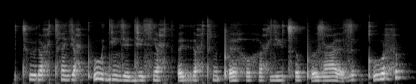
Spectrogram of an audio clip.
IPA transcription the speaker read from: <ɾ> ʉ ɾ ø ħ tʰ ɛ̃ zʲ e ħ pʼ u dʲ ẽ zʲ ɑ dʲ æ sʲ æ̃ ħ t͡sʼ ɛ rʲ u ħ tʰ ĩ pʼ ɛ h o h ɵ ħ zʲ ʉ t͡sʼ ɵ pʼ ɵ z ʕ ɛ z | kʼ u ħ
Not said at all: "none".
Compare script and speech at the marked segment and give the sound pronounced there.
tʰ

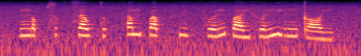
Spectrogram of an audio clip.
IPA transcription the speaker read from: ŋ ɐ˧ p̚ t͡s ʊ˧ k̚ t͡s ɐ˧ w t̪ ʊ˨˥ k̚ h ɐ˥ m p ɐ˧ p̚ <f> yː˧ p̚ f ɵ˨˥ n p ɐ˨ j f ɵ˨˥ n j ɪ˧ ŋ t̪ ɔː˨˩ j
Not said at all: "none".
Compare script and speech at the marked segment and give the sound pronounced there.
f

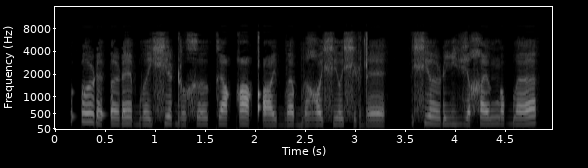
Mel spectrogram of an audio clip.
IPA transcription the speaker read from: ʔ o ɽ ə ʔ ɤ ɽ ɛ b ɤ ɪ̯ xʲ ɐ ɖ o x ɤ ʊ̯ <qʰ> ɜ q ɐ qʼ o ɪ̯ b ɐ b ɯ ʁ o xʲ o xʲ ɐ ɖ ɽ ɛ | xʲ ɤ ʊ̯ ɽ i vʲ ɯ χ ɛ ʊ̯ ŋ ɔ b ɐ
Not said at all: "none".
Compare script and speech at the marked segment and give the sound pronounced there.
k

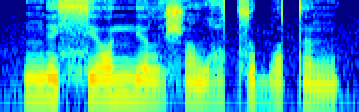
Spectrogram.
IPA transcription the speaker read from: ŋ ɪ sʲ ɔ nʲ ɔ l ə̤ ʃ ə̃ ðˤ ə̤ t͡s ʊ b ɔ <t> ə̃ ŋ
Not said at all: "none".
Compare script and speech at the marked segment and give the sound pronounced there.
t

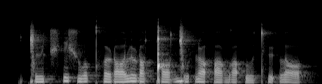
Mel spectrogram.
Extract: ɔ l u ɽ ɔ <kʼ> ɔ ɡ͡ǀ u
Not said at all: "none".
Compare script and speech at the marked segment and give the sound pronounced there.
ǃ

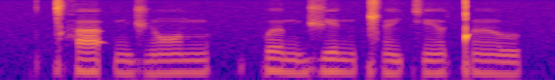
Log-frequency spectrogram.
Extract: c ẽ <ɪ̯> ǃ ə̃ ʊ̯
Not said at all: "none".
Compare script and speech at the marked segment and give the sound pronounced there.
ə̯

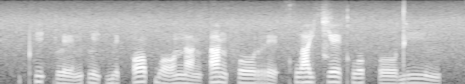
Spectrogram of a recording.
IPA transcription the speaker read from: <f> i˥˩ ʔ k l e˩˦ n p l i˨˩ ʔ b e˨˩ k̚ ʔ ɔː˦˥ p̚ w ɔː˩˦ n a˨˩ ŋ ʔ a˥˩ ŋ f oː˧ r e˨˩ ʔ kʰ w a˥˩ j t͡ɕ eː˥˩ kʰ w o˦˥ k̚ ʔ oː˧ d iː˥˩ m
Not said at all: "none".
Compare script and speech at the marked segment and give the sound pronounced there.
pʰ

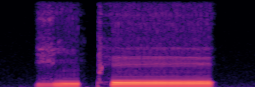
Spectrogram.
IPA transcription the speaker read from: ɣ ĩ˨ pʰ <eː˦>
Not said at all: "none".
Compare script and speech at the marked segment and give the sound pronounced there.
eː˦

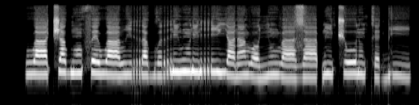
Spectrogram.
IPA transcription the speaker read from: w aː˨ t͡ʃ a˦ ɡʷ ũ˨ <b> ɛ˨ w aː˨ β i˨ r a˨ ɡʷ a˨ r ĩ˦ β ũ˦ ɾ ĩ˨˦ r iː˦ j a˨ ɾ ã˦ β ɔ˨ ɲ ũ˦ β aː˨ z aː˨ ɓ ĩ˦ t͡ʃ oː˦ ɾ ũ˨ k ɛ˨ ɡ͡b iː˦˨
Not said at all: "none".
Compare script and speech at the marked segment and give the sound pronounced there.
f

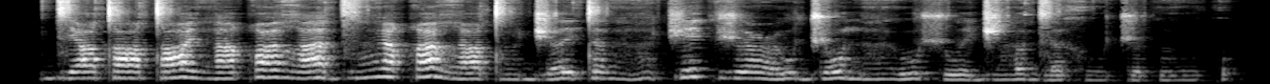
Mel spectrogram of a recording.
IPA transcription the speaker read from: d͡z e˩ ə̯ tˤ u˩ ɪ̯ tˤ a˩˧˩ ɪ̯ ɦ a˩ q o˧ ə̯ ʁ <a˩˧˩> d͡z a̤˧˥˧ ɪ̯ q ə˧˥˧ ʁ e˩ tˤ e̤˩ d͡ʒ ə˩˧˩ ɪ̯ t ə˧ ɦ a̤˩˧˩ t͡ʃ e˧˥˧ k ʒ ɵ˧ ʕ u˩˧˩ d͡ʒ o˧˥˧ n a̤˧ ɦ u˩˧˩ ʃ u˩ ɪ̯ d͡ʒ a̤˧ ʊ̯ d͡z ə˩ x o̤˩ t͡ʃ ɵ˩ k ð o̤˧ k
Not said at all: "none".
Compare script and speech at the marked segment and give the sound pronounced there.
a˩˧˩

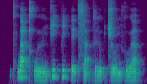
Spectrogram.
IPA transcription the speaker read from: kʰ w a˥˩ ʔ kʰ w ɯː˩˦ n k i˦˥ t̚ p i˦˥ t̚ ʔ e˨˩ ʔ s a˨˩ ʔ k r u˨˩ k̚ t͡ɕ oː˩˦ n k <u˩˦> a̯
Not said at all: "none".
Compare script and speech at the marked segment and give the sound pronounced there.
u˧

